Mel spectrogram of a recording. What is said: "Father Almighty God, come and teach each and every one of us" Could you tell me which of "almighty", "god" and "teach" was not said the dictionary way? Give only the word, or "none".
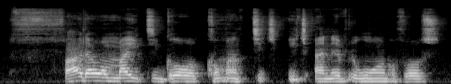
almighty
